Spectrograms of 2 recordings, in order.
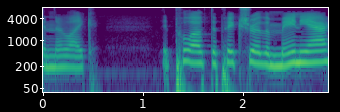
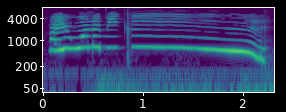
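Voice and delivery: much higher, slow, pleading I wanna be good; 6 dB quieter, slower than usual. Retold or imitated. Patrick pleading after SpongeBob scolds him, high and slow. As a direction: squeak it out like a sulky kid begging. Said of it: "Patrick is like".

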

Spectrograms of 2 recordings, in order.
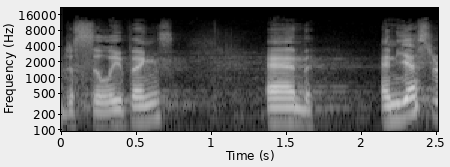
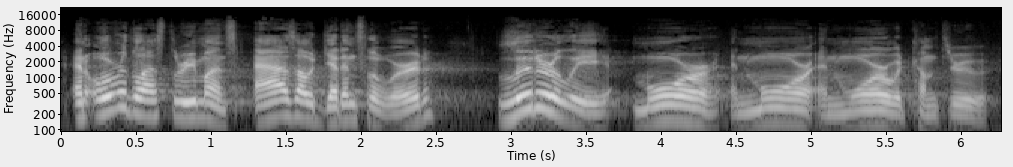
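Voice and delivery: usual speaking voice

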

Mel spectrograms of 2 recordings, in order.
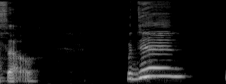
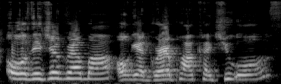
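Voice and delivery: giggling through the question; words bubbling with laughter; laughing. Real, not acted. Host asking listeners about grandparents cutting them off, laughing. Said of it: "I'm over here cracking up".

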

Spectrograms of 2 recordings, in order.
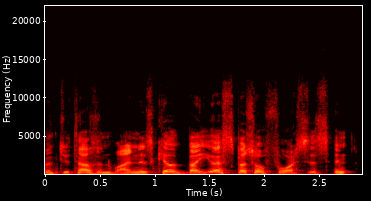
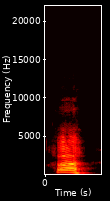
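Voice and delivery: loud high scoffing ha; scornful laugh; 10 semitones higher, 10 dB louder than usual. Acted. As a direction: bark a mocking ha. Boss scoffs.

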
